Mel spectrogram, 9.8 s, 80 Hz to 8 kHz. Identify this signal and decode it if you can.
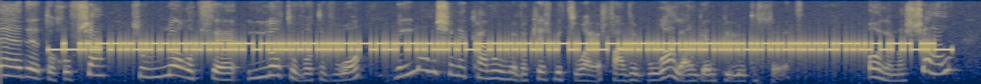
TTY/TDD text telephone tones (45.45 baud Baudot), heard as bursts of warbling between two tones, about 400 Hz shift, 1600 Hz centre, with speech in Hebrew. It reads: WE CAN ALSO FIND THE NAME IN TEXTS AND SCALDIC POEMS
